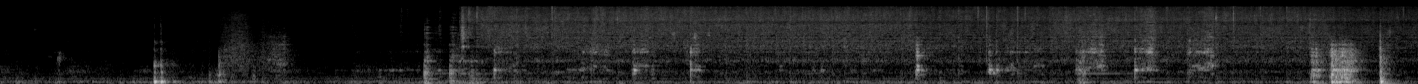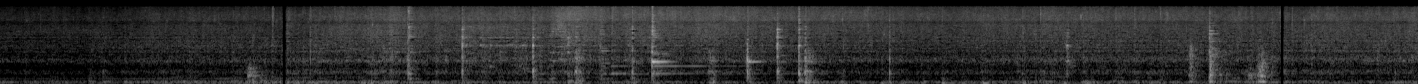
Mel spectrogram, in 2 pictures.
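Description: Sliced onion and chopped garlic sizzling in hot olive oil in a stainless steel pot, with knocks and scrapes of a utensil against the pot as they are tipped in and stirred. The sizzle starts about four seconds in and grows louder past the halfway point.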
